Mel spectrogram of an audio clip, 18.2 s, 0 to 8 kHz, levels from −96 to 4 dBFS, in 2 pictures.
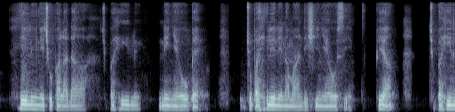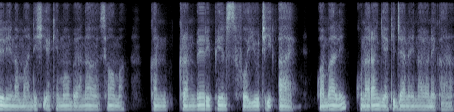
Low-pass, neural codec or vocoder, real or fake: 7.2 kHz; codec, 16 kHz in and 24 kHz out, 1 kbps, XY-Tokenizer; fake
